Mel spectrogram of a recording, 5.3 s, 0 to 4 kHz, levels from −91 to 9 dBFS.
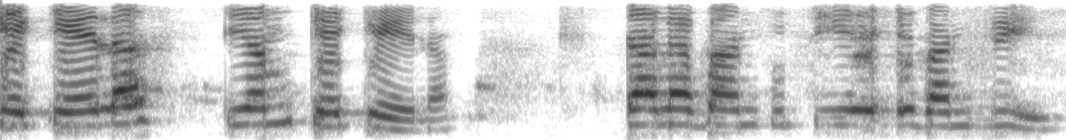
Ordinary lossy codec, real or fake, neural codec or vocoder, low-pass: none; fake; codec, 44.1 kHz, 3.4 kbps, Pupu-Codec; 3.6 kHz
